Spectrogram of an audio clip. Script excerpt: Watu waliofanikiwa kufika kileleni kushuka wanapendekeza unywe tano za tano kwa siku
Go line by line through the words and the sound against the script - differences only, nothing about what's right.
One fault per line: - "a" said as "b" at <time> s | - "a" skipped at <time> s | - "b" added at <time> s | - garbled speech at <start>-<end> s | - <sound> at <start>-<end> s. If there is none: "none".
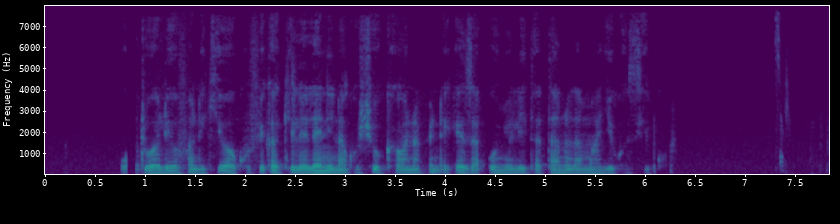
- dropout at 0.8-0.9 s
- "na" added at 2.9 s
- "lita" added at 4.7 s
- "tano" said as "maji" at 5.4 s
- chirp at 7.3-7.5 s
